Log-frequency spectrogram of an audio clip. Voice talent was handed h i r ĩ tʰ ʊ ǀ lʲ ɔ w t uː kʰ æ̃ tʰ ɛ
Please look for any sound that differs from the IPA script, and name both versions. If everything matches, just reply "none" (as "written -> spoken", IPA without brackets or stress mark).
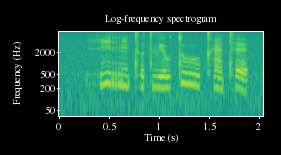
ǀ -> t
